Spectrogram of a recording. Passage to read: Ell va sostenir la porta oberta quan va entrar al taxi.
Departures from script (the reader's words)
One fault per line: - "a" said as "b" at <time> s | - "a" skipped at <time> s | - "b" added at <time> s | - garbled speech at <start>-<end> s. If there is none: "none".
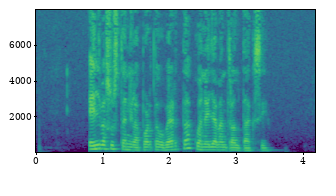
- "ella" added at 2.6 s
